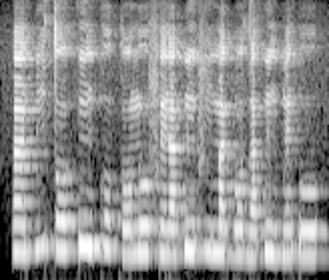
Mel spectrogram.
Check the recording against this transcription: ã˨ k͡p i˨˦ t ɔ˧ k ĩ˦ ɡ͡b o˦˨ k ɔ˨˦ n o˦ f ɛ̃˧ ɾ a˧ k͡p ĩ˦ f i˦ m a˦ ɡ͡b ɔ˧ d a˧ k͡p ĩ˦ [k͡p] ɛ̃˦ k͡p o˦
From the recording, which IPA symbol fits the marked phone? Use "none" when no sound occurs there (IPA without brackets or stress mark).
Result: ɡ͡b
